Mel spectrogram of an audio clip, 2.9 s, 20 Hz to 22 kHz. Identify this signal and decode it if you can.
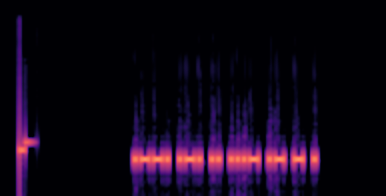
Morse code, heard as a keyed tone, about 49 wpm, 700 Hz. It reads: PRIVATE
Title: Sentences from Top 1000 Words - New Word Drill - 50wpm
